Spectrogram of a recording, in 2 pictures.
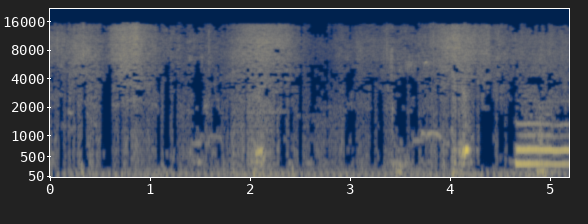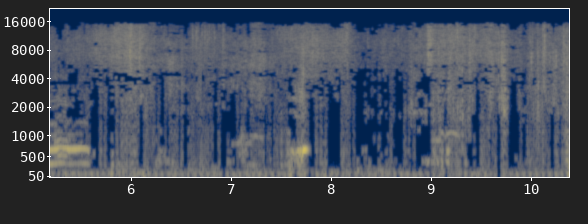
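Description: A deer being eaten alive by a Komodo dragon gives one short, steady bleating distress call about five seconds in, lasting under a second. A couple of sharp clicks sound around it.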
